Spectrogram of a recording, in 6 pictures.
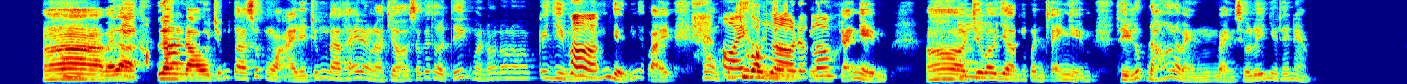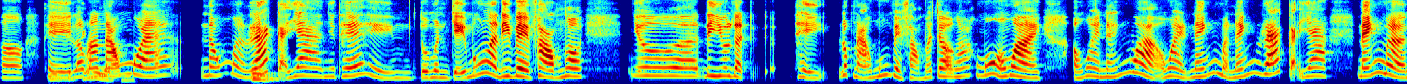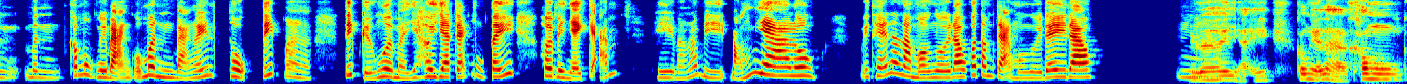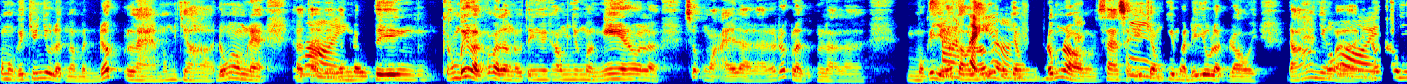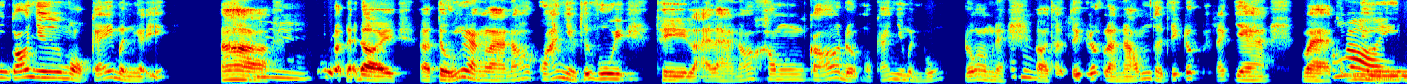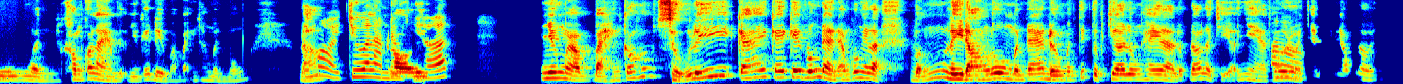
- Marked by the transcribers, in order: other noise; tapping; other background noise; chuckle
- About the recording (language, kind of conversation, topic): Vietnamese, podcast, Bạn đã từng có chuyến du lịch để đời chưa? Kể xem?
